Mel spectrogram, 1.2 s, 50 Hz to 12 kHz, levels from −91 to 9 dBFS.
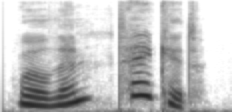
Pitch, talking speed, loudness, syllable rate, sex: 270 Hz, 205 wpm, -14 LUFS, 5.0 syllables/s, female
